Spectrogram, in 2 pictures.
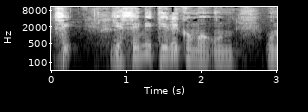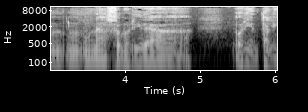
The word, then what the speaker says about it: Yessemi: Pero claro, corríamos el riesgo de gente que no fuera de aquí, que hablara el catalán... pronunciaran Gesemi, era Gesemi, no, es como, uff, no me gusta, ¿no? Vamos a ponerle, Yesemi. Vamos a cambiar esa Yesemi. G por una Y, que suena más dulce.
